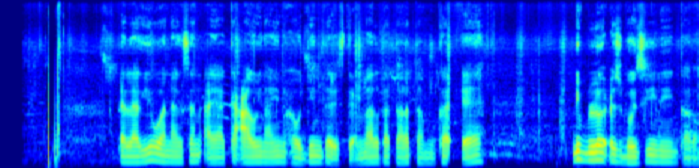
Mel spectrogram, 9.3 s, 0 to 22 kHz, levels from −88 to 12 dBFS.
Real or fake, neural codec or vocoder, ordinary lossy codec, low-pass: real; none; none; none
